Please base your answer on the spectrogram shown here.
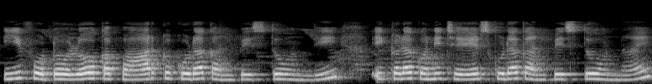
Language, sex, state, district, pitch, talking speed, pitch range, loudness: Telugu, female, Andhra Pradesh, Sri Satya Sai, 250 Hz, 120 wpm, 235-260 Hz, -15 LUFS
